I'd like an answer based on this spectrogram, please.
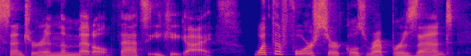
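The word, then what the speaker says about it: ikigai: It is a Japanese word named eeky guy. I'll spell it for you if it's new for you.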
